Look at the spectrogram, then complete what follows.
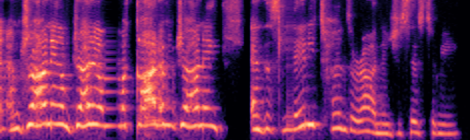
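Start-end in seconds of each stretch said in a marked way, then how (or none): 0.0-2.2 high, loud hammed-up panic cry; mock panic. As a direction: act out thrashing in the water as if drowning. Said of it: "in the midst of dramatics".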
